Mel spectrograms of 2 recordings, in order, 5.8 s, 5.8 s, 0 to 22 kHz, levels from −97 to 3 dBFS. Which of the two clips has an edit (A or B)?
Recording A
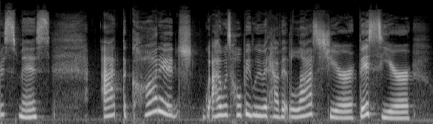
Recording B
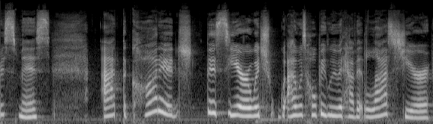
A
